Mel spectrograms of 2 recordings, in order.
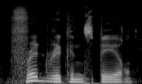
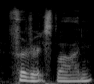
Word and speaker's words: Frederiksberg: That Courtney Devine, F45 gym manager in Frederikenspiel. Frederiksberg is how you pronounce that.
